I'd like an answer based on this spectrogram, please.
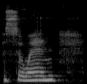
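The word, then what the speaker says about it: Samhain: Um it's uh called soen. I think the Irish pronounce it a little bit differently. Ga like it's so sen and uh in North America we just commonly uh celebrate Halloween.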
